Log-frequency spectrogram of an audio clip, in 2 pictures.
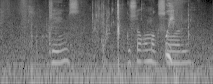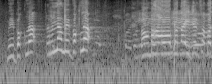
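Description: Young boys talk and call out to each other nearby.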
